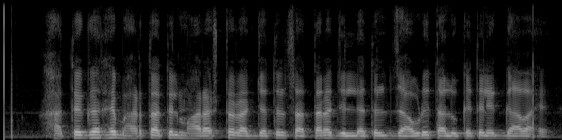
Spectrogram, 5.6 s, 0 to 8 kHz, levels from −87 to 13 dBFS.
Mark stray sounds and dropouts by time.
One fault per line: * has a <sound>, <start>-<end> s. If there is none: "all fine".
all fine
